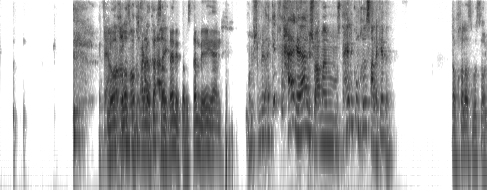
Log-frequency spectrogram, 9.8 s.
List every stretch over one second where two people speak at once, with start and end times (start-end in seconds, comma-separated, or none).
2.1-3.5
